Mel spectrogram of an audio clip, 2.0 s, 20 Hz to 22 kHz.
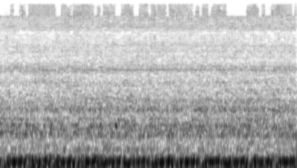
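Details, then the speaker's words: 1996 Chevrolet Camaro Z28, 5.7L LT1 V8, tuned on stock cam, 4-speed automatic, just started: deep, steady idle with gentle rhythmic lope from the tune, smooth and even, no knocks; normal idle. "Because it is tuned, it does have a little bit of a lope to it. It is on a stock cam though. You can hear it purring"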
